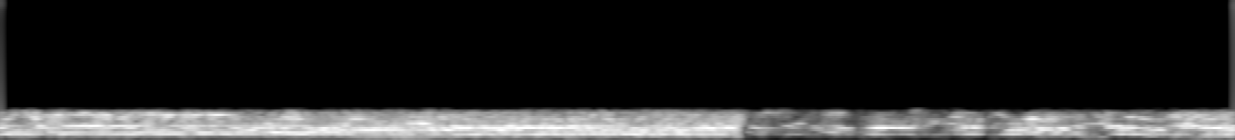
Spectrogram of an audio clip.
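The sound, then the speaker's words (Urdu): A crowd at a religious gathering chants a slogan, a loud sustained roar of many voices together. Partway through it breaks into a few ragged separate shouts, then swells again. “دوستو جب ایک بات کر لینے دو، نعرہ زیادہ لمبا نہ کیا کریں، گفتگو کا تسلسل ٹوٹ جاتا ہے۔”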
